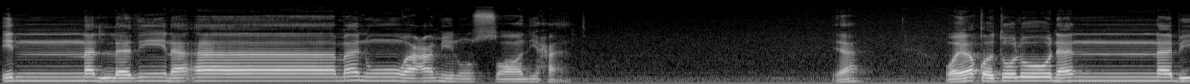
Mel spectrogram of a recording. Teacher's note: riwayat Warsh, ya, mad badalnya dibaca lebih dari 2 harakat, 4 atau 6 harakat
